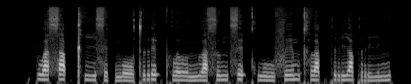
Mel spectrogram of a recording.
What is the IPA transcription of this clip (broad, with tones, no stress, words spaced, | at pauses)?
pu˦˥a̯ sa˦˥p̚ kʰiː˧se˨˩k̚ŋoː˨˩tre˥˩ʔ pʰlɤː˧ŋɯ˧a̯sɯ˦˥ŋ se˥˩ʔkʰwuː˧feː˥˩mkʰla˥˩k̚ pri˥˩a̯pri˦˥n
